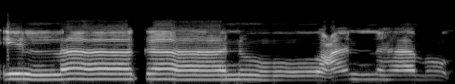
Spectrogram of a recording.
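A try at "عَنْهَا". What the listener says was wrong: anha panjang atuh. Anha ya. Anha mu'rid.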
